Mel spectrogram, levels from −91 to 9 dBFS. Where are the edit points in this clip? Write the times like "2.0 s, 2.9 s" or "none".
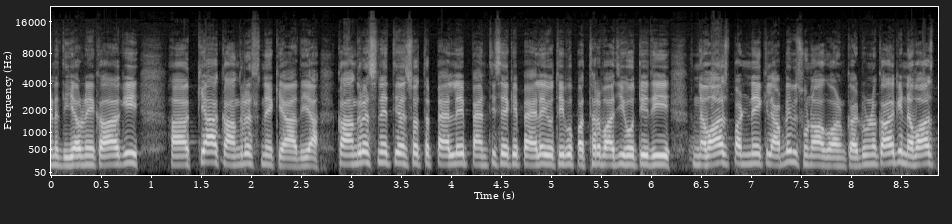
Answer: none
